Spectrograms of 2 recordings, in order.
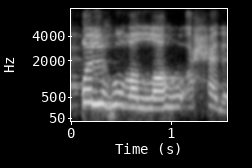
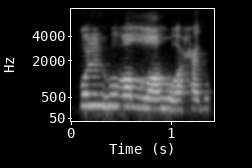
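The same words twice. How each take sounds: First: قل هو اللہ احد with a clear qaf; correct qaf. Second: قل said like کل with a light kaf; wrong kaf. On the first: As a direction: stress the qaf in قل from the back of the throat. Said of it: "یہاں پر ہے قل، قاف سے". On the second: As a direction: demo the common mistake, قل with a front kaf. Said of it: "عام پڑھ رہی ہوتی ہے خواتین". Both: Shown as a demonstration.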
